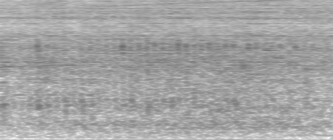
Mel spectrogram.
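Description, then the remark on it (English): Steady, dense machine noise with a low engine hum and a continuous rough grinding rattle, loud, from a drilling rig boring through the soil to reach groundwater during a drought in Telangana, running without pause. “It's a drilling rig boring through the soil to get at groundwater.”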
